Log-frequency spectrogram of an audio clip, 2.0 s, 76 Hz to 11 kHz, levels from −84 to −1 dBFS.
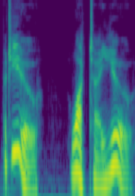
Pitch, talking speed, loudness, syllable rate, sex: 130 Hz, 120 wpm, -17 LUFS, 3.9 syllables/s, male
